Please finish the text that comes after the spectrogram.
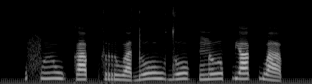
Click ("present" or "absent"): absent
